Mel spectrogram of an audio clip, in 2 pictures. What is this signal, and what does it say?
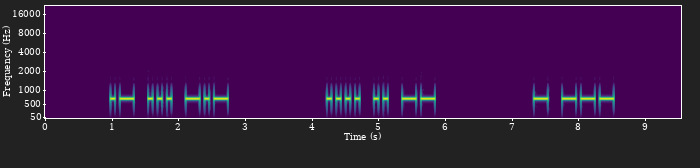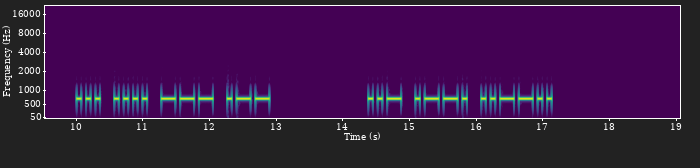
Morse code, heard as a keyed tone, about 17 wpm, 700 Hz. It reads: ASK HIM TO SHOW UP?
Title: 3x Word-Spacing - Sentences from Top 200 Words - 17wpm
